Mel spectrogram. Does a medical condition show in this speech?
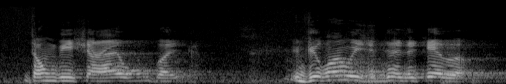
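Yes: cerebral palsy.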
